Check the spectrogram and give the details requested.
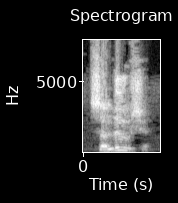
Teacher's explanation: the stress is on the second syllable, which is the second from the end, because it has 3 syllables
